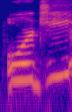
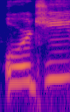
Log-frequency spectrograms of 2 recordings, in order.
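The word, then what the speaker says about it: Orji: His last name is Orgy, O-R-J-I, pronounced Orgy, O-R-G-Y.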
